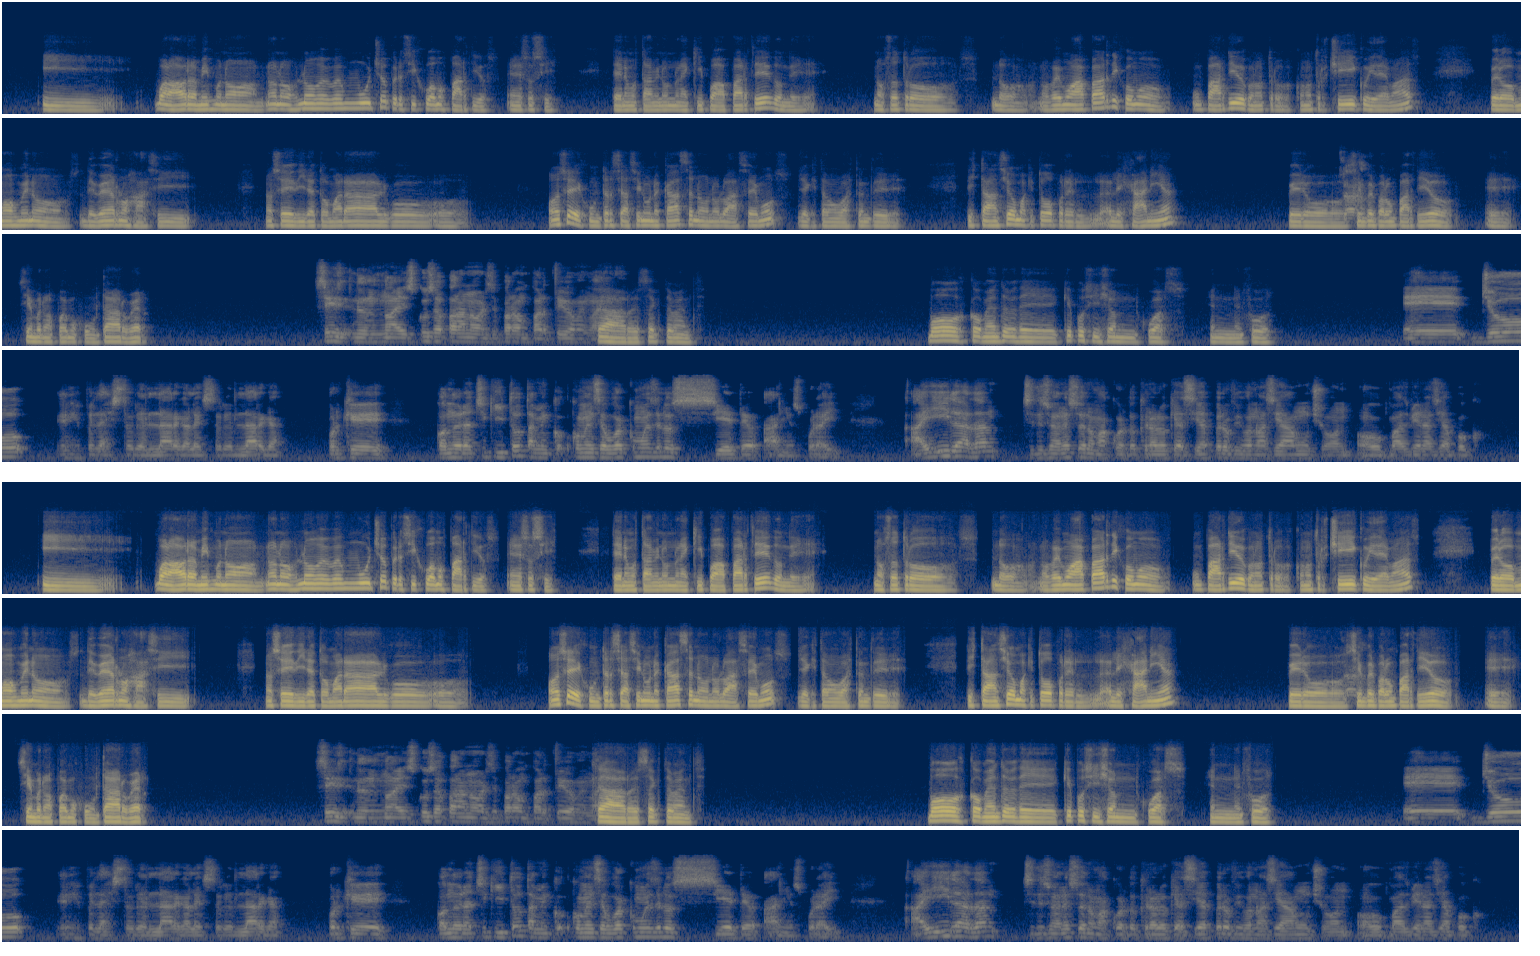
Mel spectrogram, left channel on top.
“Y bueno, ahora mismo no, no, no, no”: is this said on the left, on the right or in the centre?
Right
